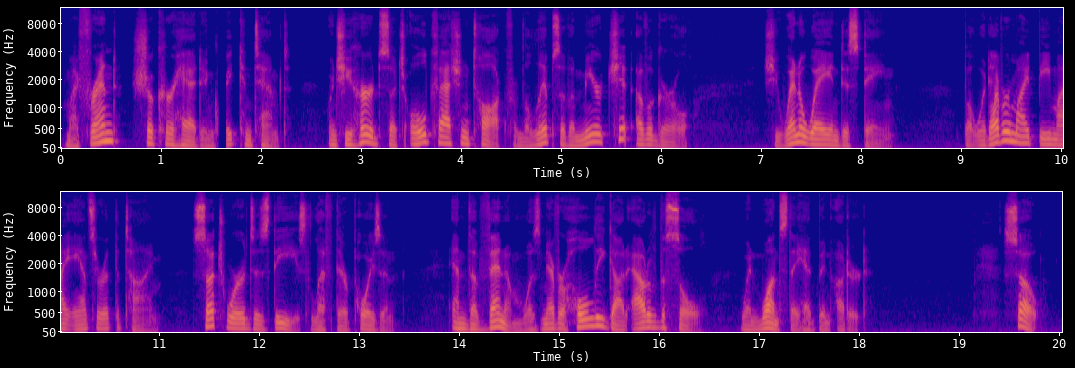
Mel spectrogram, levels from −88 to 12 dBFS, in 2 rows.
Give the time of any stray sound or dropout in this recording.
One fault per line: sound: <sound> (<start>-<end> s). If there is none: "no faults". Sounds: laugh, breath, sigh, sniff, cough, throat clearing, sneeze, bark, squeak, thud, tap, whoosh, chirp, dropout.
sound: dropout (1.6-1.7 s)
